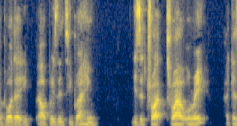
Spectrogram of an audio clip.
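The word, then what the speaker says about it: Traoré: Is a Traore. I can say his name correctly, right? We can see how Yes. the, huh? Yeah. I can Ibrahim see, Traore, yes.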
